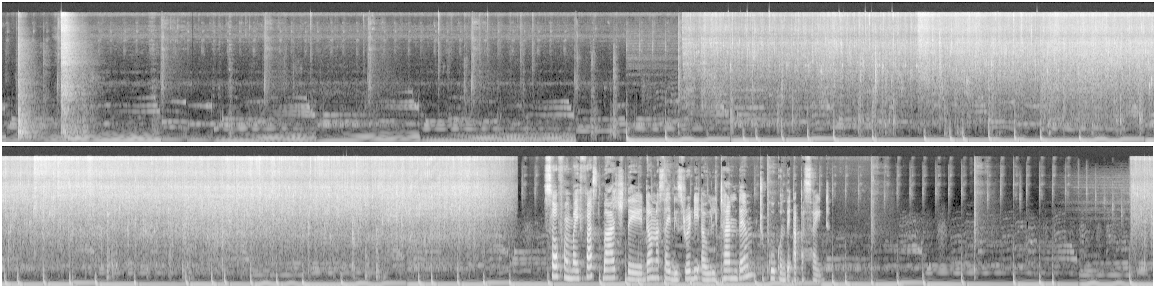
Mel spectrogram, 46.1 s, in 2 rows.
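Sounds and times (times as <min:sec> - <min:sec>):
chicken sizzling in hot oil: 0:13.6 - 0:33.4, 0:45.6 - 0:46.0.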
